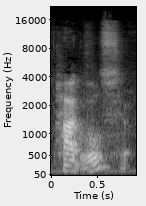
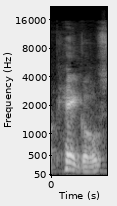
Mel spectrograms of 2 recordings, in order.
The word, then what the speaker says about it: Pagels: the name of Heinz Pagels, or Pagels, depending on how you want to pronounce it, who was a physicist.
